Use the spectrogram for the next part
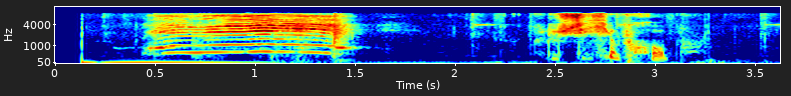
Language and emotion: Russian, neutral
